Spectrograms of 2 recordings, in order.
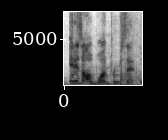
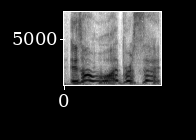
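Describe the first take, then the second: First: Said in the usual way. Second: Far higher and louder, in mock panic; alarmed shriek. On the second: Real, not acted. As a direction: squeal it like the phone is dying now. Phone about to die.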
